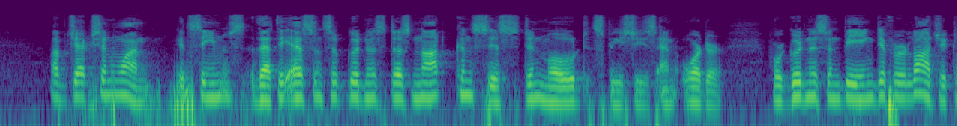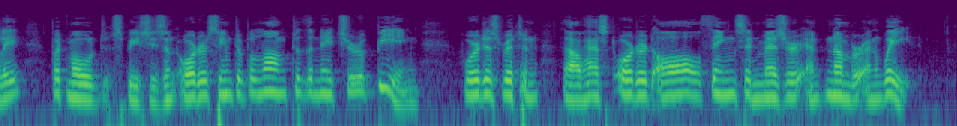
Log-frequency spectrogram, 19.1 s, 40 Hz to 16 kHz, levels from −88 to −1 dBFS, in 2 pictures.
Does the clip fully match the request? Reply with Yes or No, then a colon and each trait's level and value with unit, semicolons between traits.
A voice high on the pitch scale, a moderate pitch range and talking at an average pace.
No: medium, 155 Hz; average, 3.5 semitones; average, 165 wpm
